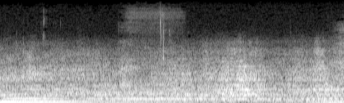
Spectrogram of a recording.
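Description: A TV news helicopter drones steadily overhead above a church in Alhambra, a low, continuous engine hum with a broad rushing wash, unchanging throughout, with no voices.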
